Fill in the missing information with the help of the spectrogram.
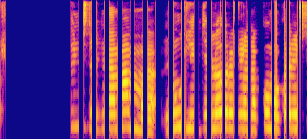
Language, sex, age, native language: Icelandic, male, 18-19, Icelandic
